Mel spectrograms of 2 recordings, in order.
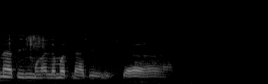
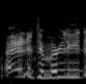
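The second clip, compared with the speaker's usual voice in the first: higher and louder call-out of the wife; loud announcement; 10 semitones higher, 6 dB louder than usual. Acted. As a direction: call her name out loud. Announcing wife character loudly. (malakas na pagtawag kay Merlita)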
